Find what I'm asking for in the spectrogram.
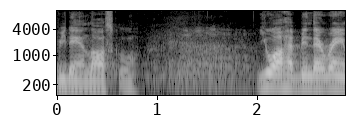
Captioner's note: laughter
